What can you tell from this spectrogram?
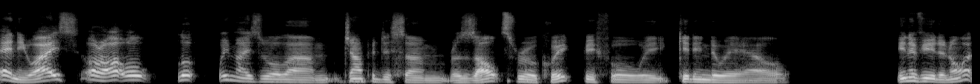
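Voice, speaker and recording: Recorded with a dry, close sound and no echo, a man with an Australian accent speaks at a medium pitch. His pace is fairly slow and his intonation lively. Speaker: podcast host. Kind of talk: casual chat.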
